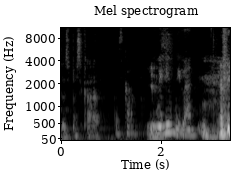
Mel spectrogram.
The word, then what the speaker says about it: Pascal: pascal most people say pascal by supposed to be pascal yes because it is a french name when you say pascal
